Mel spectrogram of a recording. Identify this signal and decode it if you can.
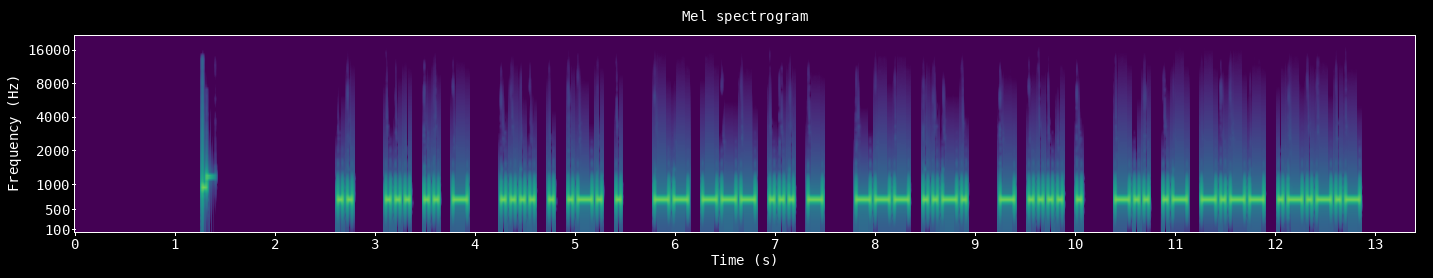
Morse code, heard as a keyed tone, about 25 wpm, 700 Hz. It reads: I SIT HERE MOST OF THE DAY.
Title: Sentences from Top 1000 Words - Review Part 1 - 25wpm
